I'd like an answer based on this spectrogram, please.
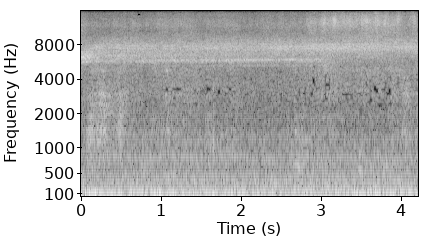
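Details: Midsummer cicadas during a heatwave give a very loud, steady, high, hissing drone that never breaks.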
